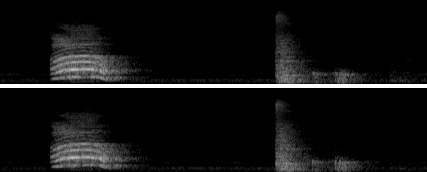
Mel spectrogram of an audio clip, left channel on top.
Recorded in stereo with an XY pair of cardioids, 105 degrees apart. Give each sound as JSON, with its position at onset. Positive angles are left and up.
{"t": 0.5, "sound": "a scream", "azimuth_deg": 20, "distance_m": 0.6}
{"t": 2.8, "sound": "breathing", "azimuth_deg": -40, "distance_m": 1.0}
